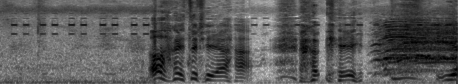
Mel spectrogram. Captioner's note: chuckles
